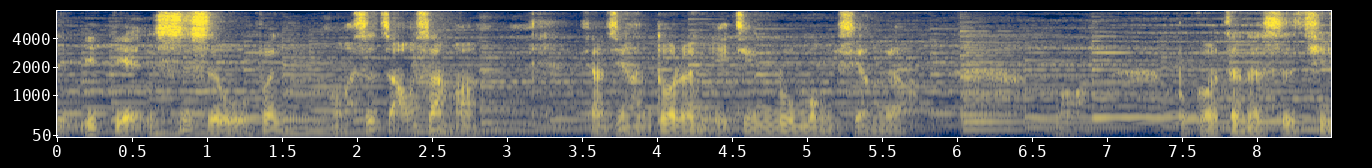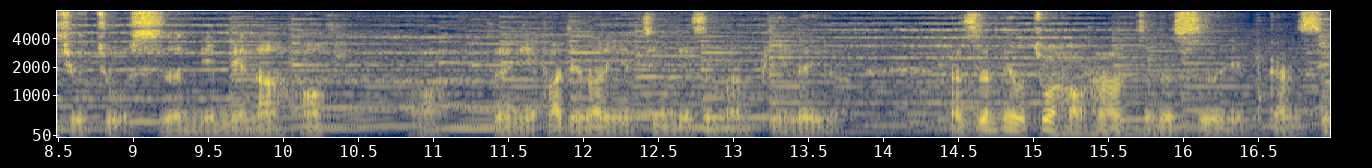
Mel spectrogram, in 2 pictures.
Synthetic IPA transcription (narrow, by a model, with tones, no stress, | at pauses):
ḭ˥˩t̪jɛ˨˩nsɹ̩˥˩ʂɻ̩˧˥u˨˩fə˥nɔ̰˥˧˩ʂɻ̩˥˩t͡sɑ˨˩ʊʂɑ˥˩ŋa̰˨˩ | ɕjɑ̰˥ŋɕi˥˩nxə˨˩nt̪wɔ˥ɻə˧˦˥nḭ˨˩t͡ɕi˥ŋlu˥˧mo˥˩ŋɕjɑ˥ŋlə˨˩ | ɔ̰˥˩ | pu˧˥kwɔ˥˧ʈ͡ʂə˥nd̪ə˨ʂɻ̩˥˩t͡ɕʰi˧˥t͡ɕʰju˧˥ʊt͡sṵ˨˩ʂɻ̩˧˥ə˥˩njɛ˧˥nnjɛ˧˥nlə˧xɔ̰˥˩ | ɔ̰˥˩swɔ˧˥ḭ˨˩ni˨jɛ˨˩fa˥ɕjɛ˥˧t̪ɑ˥˩jɛ˨˥nt͡ɕi˥ŋjɛ˨˩ʂɻ̩˥˩ma̰˧˥npʰi˧˥le˥˩ɪd̪ə̰˩ | t̪a̰˥˧nʂ̬ɻ̩˥˩me˧˥ɪjo˨˩ʊt͡swɔ˥˩xɑ˨˩ʊt̪ʰa˥ʈ͡ʂə˥nd̪ə˨ʂɻ̩˥˩jɛ̰˨˩pu˥˩ka˥˧nʂɻ̩˥˩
